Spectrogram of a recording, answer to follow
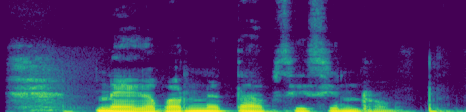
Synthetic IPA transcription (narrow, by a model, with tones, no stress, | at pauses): ne˨ɡa˨ba˦ɾne˦t̪a˦˨psi˦si˦nɾo˨m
